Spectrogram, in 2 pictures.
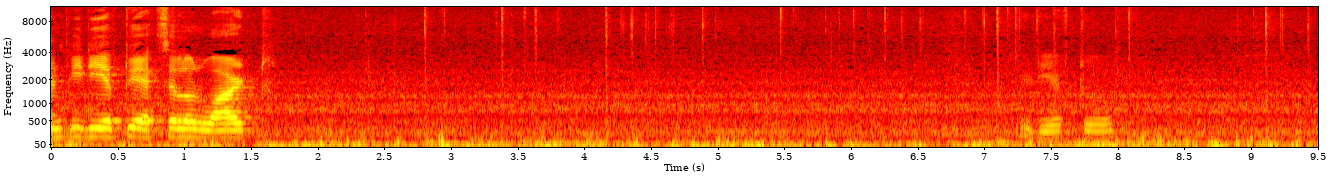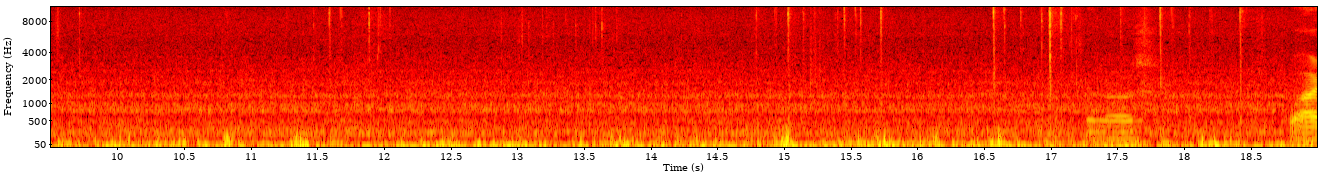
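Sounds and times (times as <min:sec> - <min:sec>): steady background hum: 0:00.0 - 0:19.0
computer keyboard typing: 0:02.8 - 0:08.2, 0:08.9 - 0:09.8, 0:11.4 - 0:12.1, 0:12.8 - 0:13.8, 0:14.7 - 0:15.8, 0:16.6 - 0:18.6.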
